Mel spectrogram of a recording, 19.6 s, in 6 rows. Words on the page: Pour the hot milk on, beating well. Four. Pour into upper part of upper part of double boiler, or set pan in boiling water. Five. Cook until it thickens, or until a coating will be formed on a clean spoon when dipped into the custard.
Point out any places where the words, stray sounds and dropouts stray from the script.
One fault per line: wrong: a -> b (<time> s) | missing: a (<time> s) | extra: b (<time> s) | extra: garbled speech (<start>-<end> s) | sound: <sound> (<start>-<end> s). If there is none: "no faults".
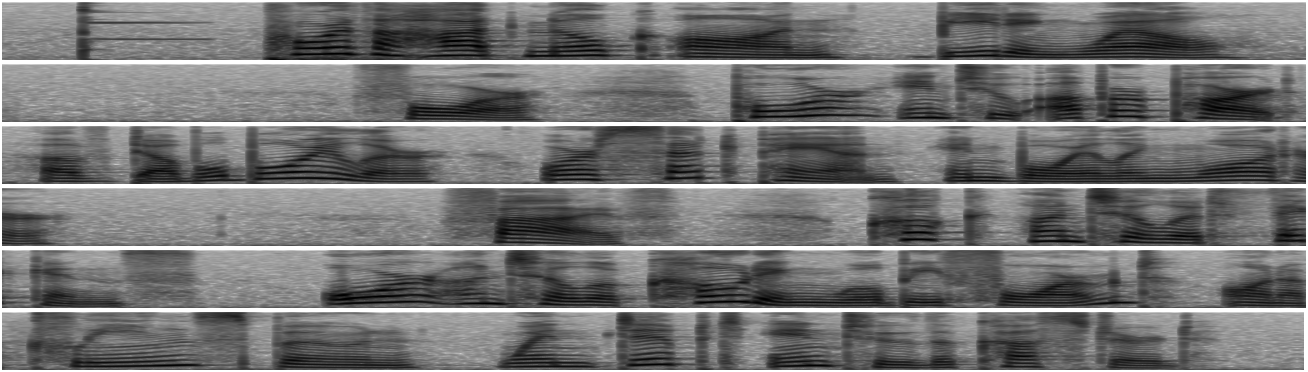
sound: tap (0.2-0.6 s)
missing: upper part of (6.9 s)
